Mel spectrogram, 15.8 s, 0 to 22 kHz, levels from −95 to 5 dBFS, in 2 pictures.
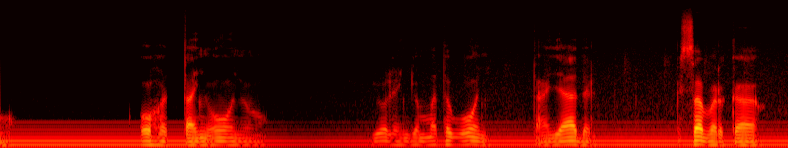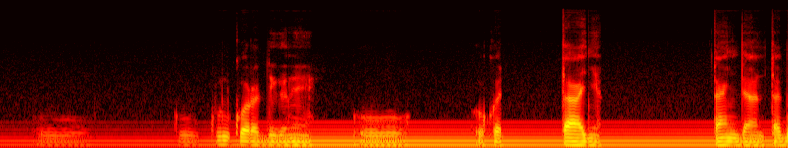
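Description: Mains hum runs through the whole recording, a steady 50 Hz tone from power-line coupling, sitting only slightly below the speech level. From 2.4 to 6.31 s, automatic gain rising follows the talker moving away and the input dropping about 15 dB: the control lifts gain by about 14 dB, swelling voice and room noise together.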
